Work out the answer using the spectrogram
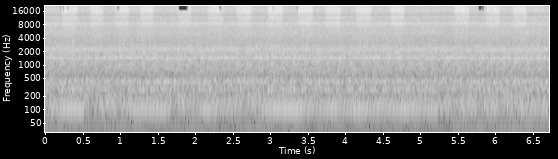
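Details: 2001 Ford Mustang Cobra after new Bosch spark plugs; steady idle with a slight irregular lope and wavering beat underneath; rough idle, owner asks about vacuum leaks, cause not pinned down.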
